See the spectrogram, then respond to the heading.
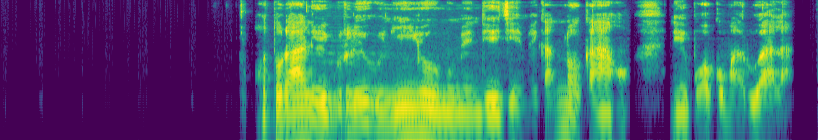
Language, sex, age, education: Igbo, male, 30-45, tertiary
